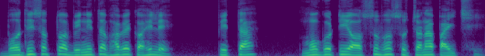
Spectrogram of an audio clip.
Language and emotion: Odia, neutral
